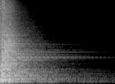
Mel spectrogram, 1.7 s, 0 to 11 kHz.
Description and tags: Appliance-Washing Machine-Door-Close-03
The sound of a washing machine's door being closed. This one was shut harder.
